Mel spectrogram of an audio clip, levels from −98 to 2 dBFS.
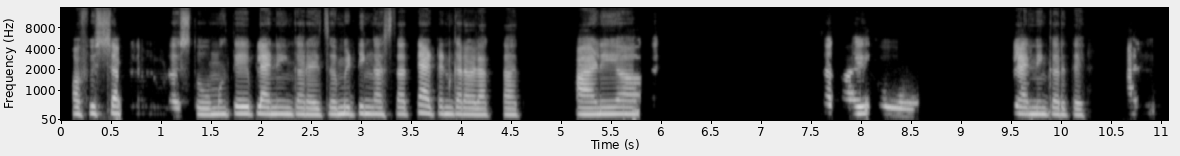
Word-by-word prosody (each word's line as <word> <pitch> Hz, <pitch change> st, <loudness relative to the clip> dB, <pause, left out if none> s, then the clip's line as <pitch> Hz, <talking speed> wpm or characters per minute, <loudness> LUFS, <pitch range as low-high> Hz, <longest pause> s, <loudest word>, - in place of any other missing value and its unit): ऑफिसच्या 230 Hz, +2 st, +1 dB
प्लॅनिंग 220 Hz, -2 st, -10 dB
असतो. 200 Hz, 0 st, -1 dB
मग 210 Hz, +1 st, +1 dB
ते 225 Hz, -1 st, +5 dB
प्लॅनिंग 215 Hz, -2 st, +3 dB
करायचं. 205 Hz, -1 st, 0 dB
मीटिंग 220 Hz, +1 st, 0 dB
असतात 210 Hz, +1 st, -1 dB
त्या 255 Hz, -, +6 dB
अटेंड 215 Hz, -1 st, 0 dB
करावे 205 Hz, -1 st, +2 dB
लागतात 195 Hz, 0 st, -2 dB, 0.6 s
आणि 210 Hz, +1 st, +4 dB
अ 215 Hz, -1 st, +2 dB, 1.9 s
सकाळी 230 Hz, -3 st, +1 dB, 0.2 s
हो, 225 Hz, -, -2 dB, 1.2 s
प्लॅनिंग 210 Hz, -2 st, +3 dB
करते. 200 Hz, -2 st, -2 dB, 0.5 s
आधी -, -, -16 dB
215 Hz, 110 wpm, -25 LUFS, 205-225 Hz, 1.9 s, त्या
